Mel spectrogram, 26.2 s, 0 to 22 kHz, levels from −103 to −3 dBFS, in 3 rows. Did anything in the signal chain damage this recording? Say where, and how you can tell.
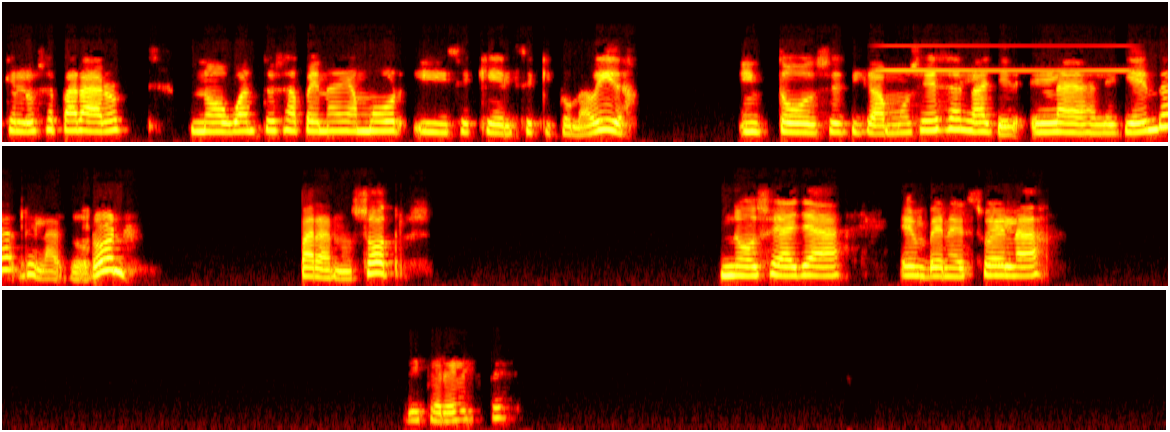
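Yes. From 6.48 to 8.58 s a thin, steady whistle near 3.4 kHz sits behind the speech, roughly 15 dB below it, swelling and fading slowly in level but never building up. That is a feedback whistle, likely from the acoustic loop between the playback loudspeaker and the microphone running just at the edge of instability, so one high frequency keeps recirculating at near-constant gain instead of either dying away or howling out of control.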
